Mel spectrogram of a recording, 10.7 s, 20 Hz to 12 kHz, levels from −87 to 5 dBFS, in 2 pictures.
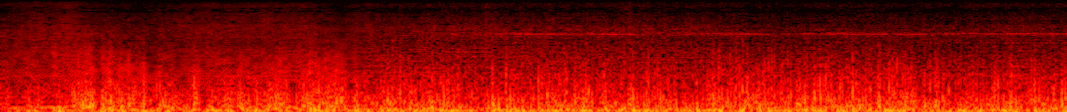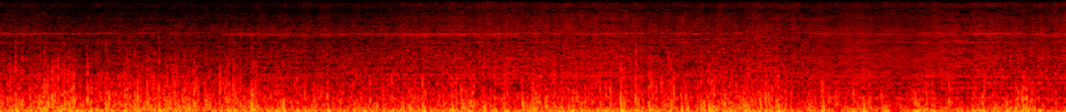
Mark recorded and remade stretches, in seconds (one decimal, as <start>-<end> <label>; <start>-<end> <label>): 0.0-1.9 remade; 1.9-9.4 recorded; 9.4-10.1 remade; 10.1-10.7 recorded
